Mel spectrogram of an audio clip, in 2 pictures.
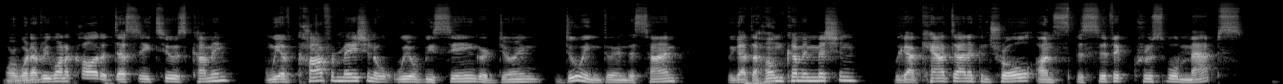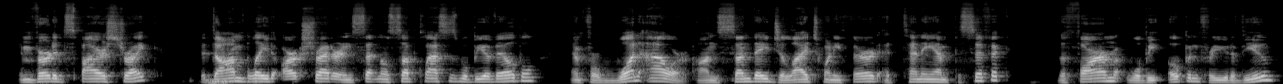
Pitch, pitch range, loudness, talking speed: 130 Hz, 110-145 Hz, -20 LUFS, 180 wpm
